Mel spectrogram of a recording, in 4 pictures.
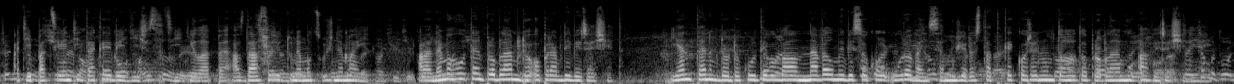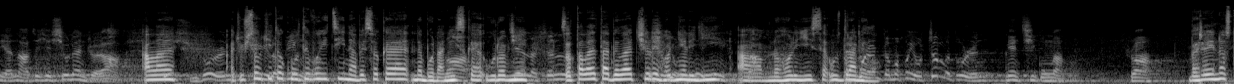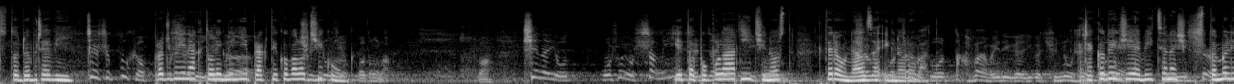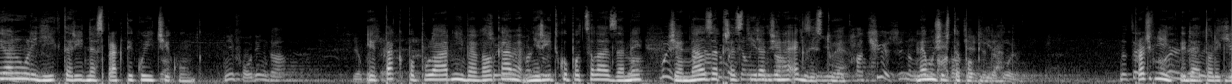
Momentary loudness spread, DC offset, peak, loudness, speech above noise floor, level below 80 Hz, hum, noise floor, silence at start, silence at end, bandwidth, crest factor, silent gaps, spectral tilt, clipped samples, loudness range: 15 LU; under 0.1%; 0 dBFS; -17 LUFS; 24 dB; -42 dBFS; none; -41 dBFS; 0 s; 0 s; 13.5 kHz; 16 dB; none; -7 dB/octave; under 0.1%; 6 LU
